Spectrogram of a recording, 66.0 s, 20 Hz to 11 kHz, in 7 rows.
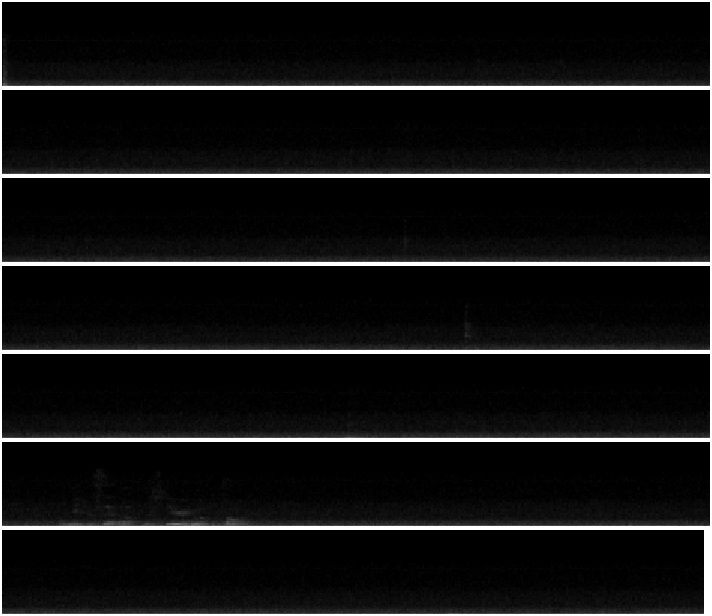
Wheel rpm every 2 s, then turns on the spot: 0, 0, 0, 0, 0, 0, 0, 0, 0, 0, 0, 0, 0, 0, 0, 0, 0, 0, 0, 0, 0, 0, 0, 0, 0, 0, 0, 0, 0, 0, 0, 0, 0.
none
